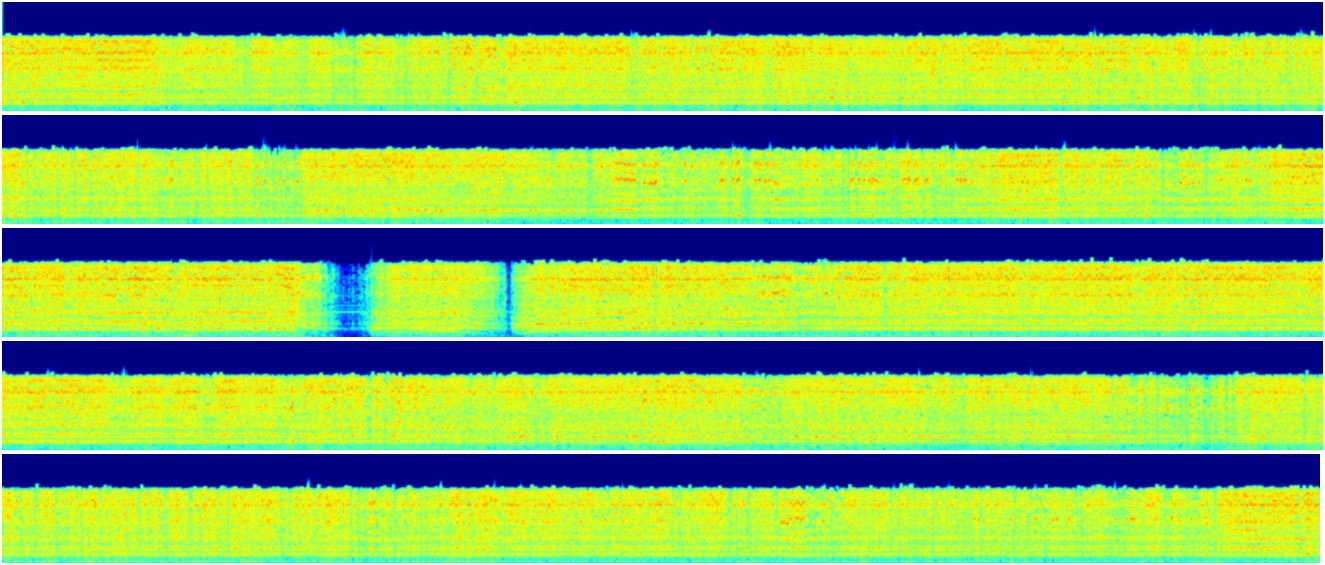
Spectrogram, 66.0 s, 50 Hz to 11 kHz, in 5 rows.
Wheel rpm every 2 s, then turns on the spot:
220, 230, 230, 240, 220, 240, 240, 230, 210, 200, 230, 230, 230, 220, 170, 110, 190, 220, 230, 230, 230, 220, 200, 200, 200, 200, 200, 240, 230, 240, 230, 230, 230.
none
